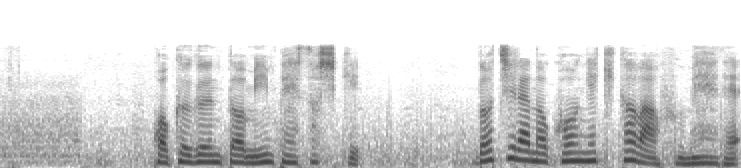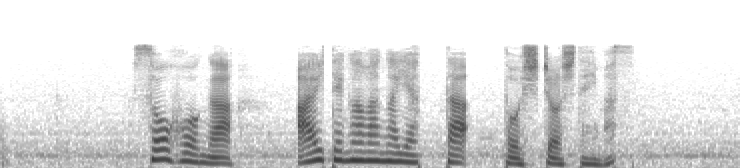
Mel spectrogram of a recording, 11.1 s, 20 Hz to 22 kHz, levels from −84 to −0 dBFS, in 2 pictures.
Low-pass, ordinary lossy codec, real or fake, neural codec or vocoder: 7.2 kHz; none; real; none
